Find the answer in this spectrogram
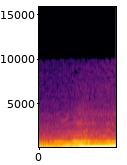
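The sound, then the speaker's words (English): A powerful race car engine idles and revs as the car pulls up to the start line beneath the start tower at a British motorsport venue, its deep rumbling tone swelling louder and steadier over about a second, with no voices. “Just pulling up to the line”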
